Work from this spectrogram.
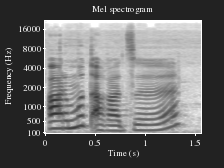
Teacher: Armud D ilə bitib, amma özündən sonra A saitə başlanan söz gəldiyinə görə D kimi tələffüz olunar.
